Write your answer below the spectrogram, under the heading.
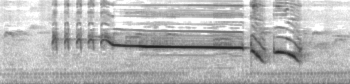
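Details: Common iora song meant for training cage birds: four short pulsed notes lead into a long, steady whistle, ending with two loud, sharply falling slurred notes.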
